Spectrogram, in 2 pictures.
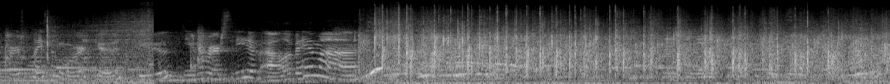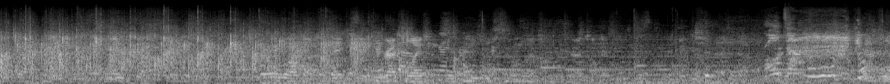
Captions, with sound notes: - And the first place award goes to University of Alabama. (clapping) - Congratulations. - Very well done. - Congratulations. - Roll Tide!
